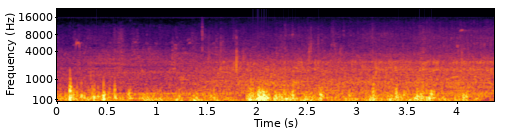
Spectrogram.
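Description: Wind buffeting the microphone in uneven low gusts, loudest about two seconds in.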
